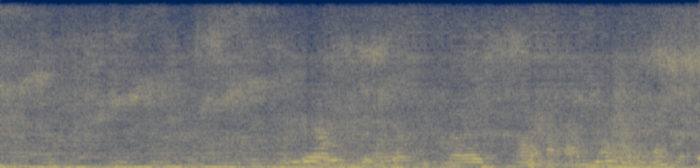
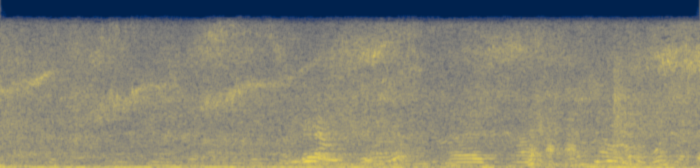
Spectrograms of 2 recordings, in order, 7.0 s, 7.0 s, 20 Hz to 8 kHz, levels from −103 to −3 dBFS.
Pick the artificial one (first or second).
first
